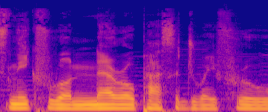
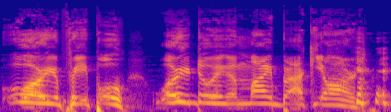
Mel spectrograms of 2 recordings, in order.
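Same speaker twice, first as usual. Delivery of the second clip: put-on elderly man voice, pitched very high; 3 dB louder than usual. Voicing an old man who finds strangers in his backyard: old man impression. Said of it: "that was a solid old man impression".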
